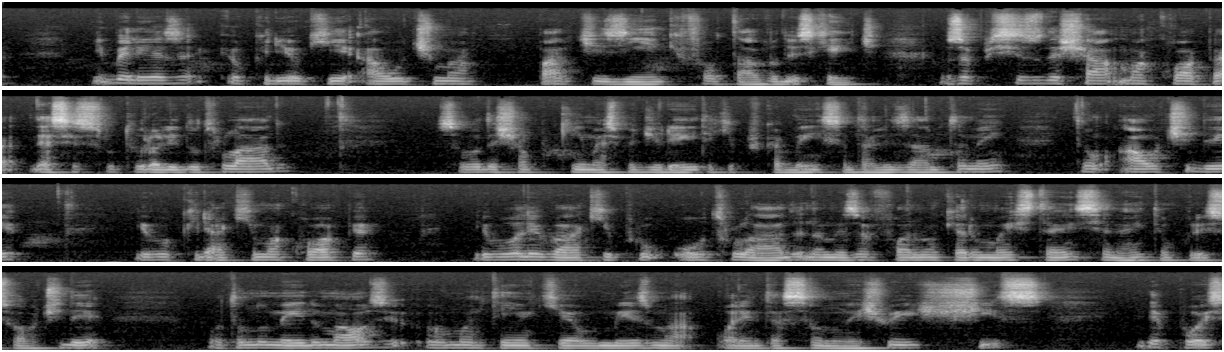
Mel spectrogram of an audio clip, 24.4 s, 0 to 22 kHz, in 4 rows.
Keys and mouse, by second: 3.1-4.5 middle drag, 5.0-6.0 middle drag, 10.3 g, 14.4-15.1 middle drag, 17.0-17.4 shift+middle drag, 18.8 alt+d, 21.7 g.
